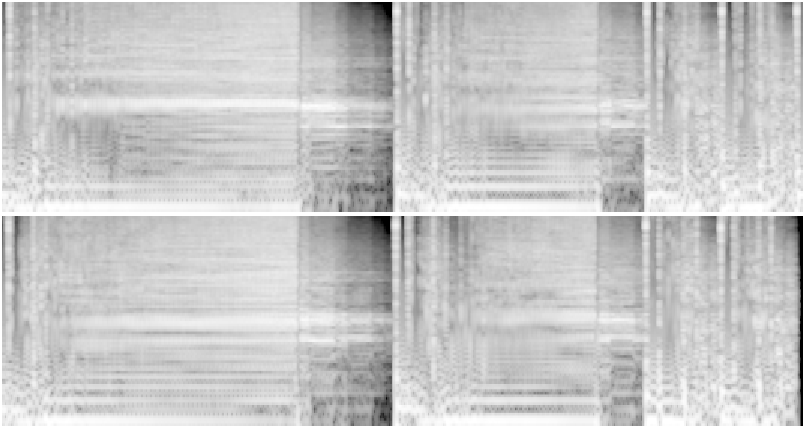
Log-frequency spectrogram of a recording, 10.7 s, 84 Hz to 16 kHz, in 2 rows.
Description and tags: Metalic Slam
Sound made in Sylenth 1 with Third Party Virtual Distortion units.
